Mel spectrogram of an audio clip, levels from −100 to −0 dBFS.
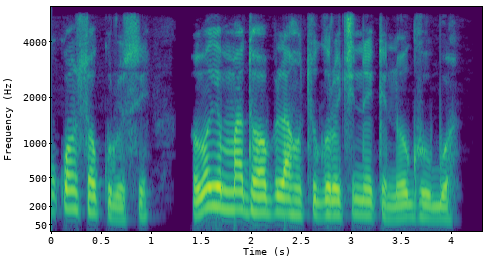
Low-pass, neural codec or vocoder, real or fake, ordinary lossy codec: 5.4 kHz; none; real; none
